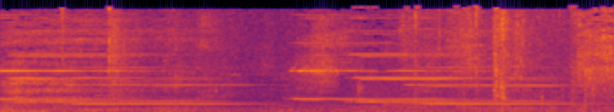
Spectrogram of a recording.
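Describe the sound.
An electric bell rings in a parliament chamber to call deputies to a vote. It is a continuous, steady ringing that lasts throughout, with a faint murmur of background noise beneath it.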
